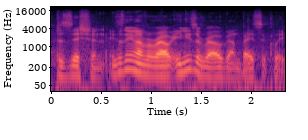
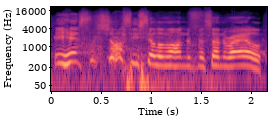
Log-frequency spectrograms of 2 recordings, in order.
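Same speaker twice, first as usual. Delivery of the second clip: excited shout; 9 semitones higher than usual. Real, not acted. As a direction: yell it out in disbelief at the play. Caster sees impossible rail shots.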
